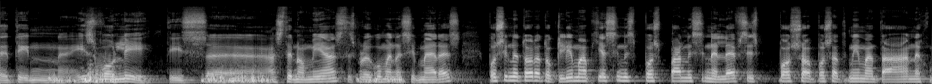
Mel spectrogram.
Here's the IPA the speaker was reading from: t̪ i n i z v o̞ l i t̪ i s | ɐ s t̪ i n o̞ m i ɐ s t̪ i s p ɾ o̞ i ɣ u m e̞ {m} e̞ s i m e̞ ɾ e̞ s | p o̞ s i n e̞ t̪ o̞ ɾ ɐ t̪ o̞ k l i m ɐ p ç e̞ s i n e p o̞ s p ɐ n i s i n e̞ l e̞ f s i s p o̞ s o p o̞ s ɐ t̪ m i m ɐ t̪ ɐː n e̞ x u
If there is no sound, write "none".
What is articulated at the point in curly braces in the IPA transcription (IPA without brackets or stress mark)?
n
